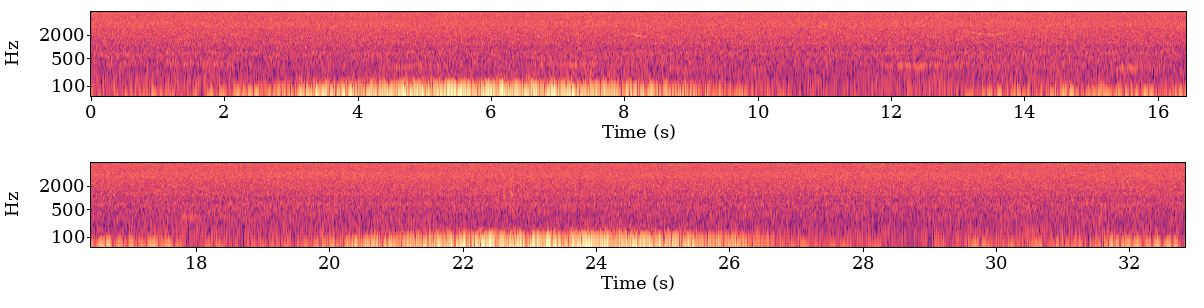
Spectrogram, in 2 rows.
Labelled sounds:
8.0	8.3	humpback whale, 1.8 to 2.3 kHz
13.2	13.6	humpback whale, 2.0 to 2.4 kHz

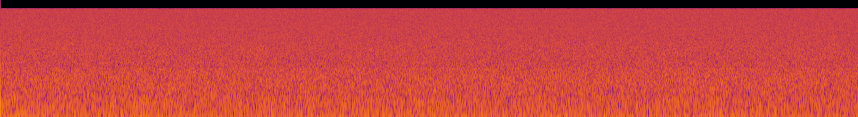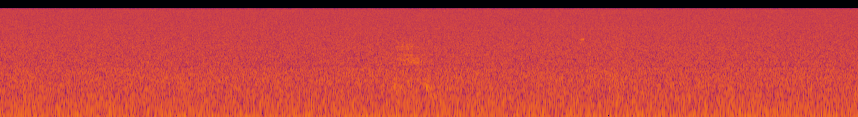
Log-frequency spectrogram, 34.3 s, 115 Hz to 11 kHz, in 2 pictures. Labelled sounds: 25.3	25.5	humpback whale, 0.90 to 1.2 kHz

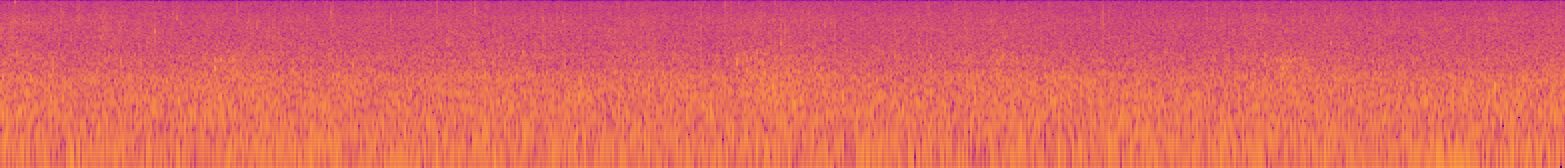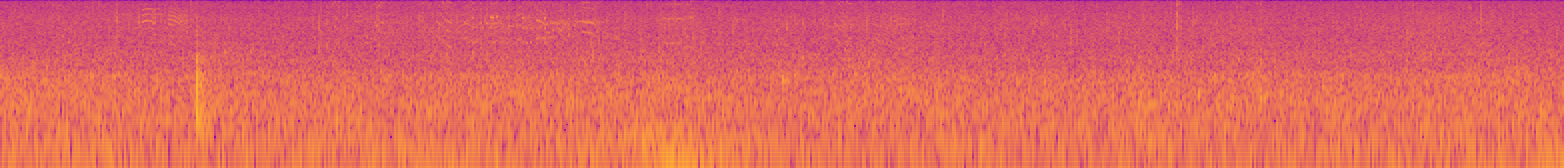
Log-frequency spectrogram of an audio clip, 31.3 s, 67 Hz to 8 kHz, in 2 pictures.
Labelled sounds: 21.0	21.2	Pacific white-sided dolphin, 2.6 to 2.8 kHz
22.3	22.6	Pacific white-sided dolphin, 4.5 to 4.8 kHz

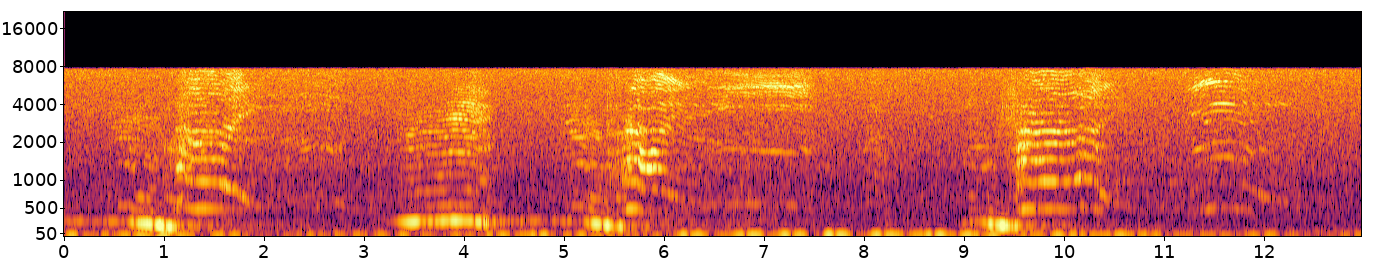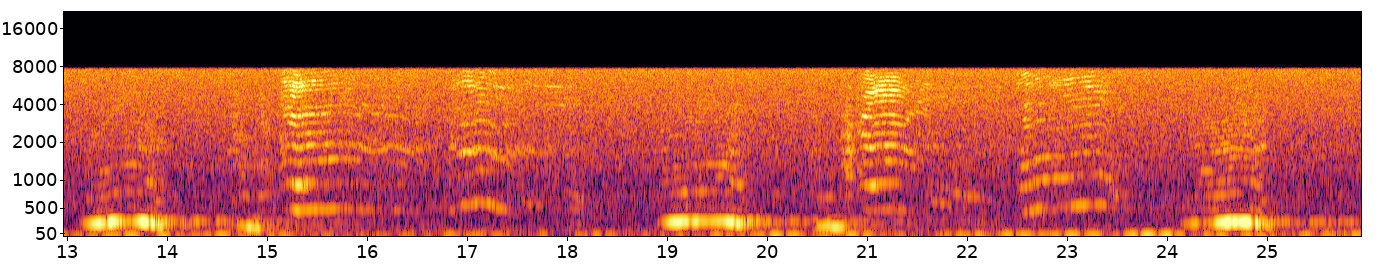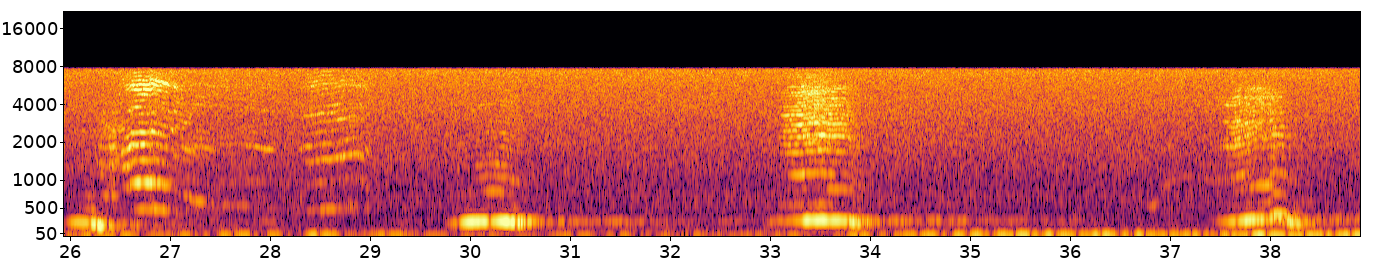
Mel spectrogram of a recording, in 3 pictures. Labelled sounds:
1.1	2.8	humpback whale, 0.80 to 7.5 kHz
3.4	4.3	humpback whale, 0.80 to 4.3 kHz
5.1	7.4	humpback whale, 0.80 to 7.2 kHz
9.5	10.4	humpback whale, 0.86 to 7.5 kHz
11.2	12.0	humpback whale, 0.80 to 6.6 kHz
13.5	13.8	humpback whale, 1.2 to 1.4 kHz
15.1	17.5	humpback whale, 0.83 to 6.3 kHz
19.0	19.7	humpback whale, 0.80 to 1.4 kHz
20.9	21.6	humpback whale, 0.83 to 6.7 kHz
22.5	23.4	humpback whale, 0.80 to 6.8 kHz
24.4	24.9	humpback whale, 1.5 to 1.9 kHz
26.3	27.5	humpback whale, 0.80 to 6.5 kHz
27.8	29.0	humpback whale, 1.3 to 6.0 kHz
30.0	30.5	humpback whale, 0.80 to 1.4 kHz
33.0	33.9	humpback whale, 0.80 to 5.7 kHz
36.9	38.2	humpback whale, 0.80 to 4.7 kHz

